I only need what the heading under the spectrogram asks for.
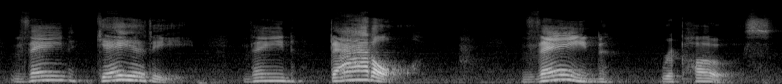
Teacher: Same word appears three times in that line. The first two times it appears, it's an unstressed word. · Term: tricolon crescendo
